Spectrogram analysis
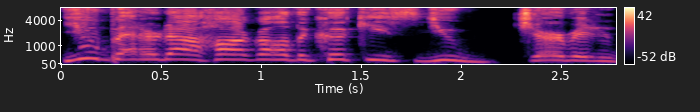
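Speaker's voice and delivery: shrill, very high shouted yell. She runs up the stairs into the morgue to tackle Fredrich: yelling. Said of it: "as you hear her yelling".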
